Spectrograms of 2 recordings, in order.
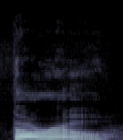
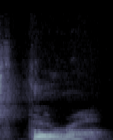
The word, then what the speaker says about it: thorough: How to pronounce this one? It is thorough. Thorough. Or in British English, thorough.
